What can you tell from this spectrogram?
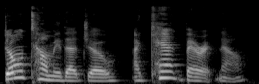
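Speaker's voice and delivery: plain reading voice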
